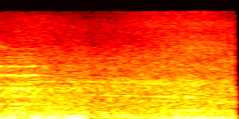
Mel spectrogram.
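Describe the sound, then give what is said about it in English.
Road traffic in Baku city rumbles as a steady, dense wash of car and engine noise, continuous and unbroken, with no voices. “and then there's the traffic”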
